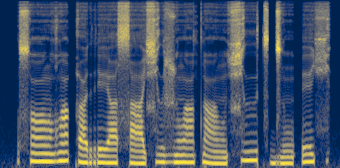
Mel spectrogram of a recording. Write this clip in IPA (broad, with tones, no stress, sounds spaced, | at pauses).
sˤ õː˧ ʁ õ˦ q ɯ˨ r eː˨ sˤ æ˨ ɕ ɯ˧ ɮ õː˧ tˤ ɾ õː˨ ɕ ɯː˦ t͡s d͡z ũ˨ ʔ e˦ ç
